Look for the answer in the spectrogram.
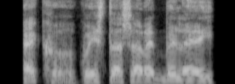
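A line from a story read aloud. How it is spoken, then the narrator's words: Laughing, man. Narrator (Italian): presentò il mastro ridendo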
